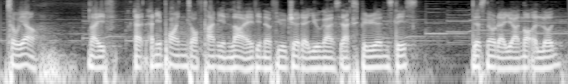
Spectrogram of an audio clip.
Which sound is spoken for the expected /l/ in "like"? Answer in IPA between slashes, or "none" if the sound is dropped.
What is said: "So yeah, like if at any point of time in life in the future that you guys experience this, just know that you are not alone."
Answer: /n/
